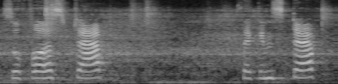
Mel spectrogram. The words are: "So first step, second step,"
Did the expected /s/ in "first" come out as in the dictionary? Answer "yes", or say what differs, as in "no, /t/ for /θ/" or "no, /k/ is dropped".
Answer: no, /s/ is dropped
